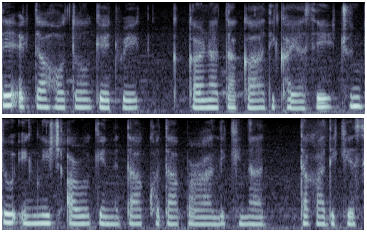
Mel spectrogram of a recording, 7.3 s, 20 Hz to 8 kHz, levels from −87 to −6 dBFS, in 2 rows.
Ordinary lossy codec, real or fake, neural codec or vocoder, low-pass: none; real; none; none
